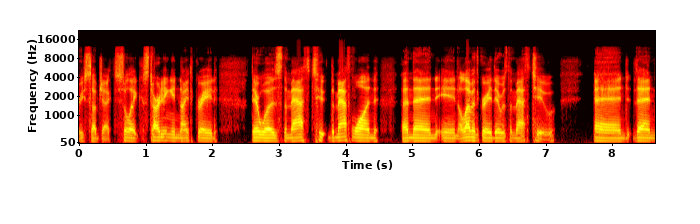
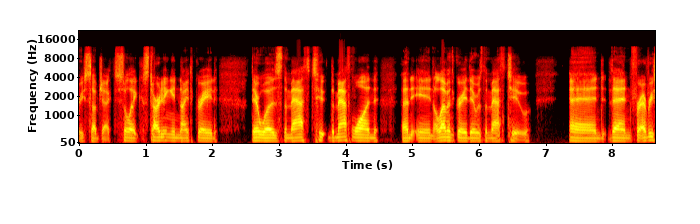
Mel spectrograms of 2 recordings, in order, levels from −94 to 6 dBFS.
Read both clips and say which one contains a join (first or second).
second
